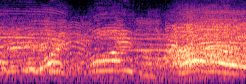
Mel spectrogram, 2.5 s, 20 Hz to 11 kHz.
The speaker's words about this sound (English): So he tries to hit the ball, and his swing is so awkward, he cannot make contact with this ball. He swings like 5 to 10 times, making a bigger divot each time, and the crowd reaction is classic.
